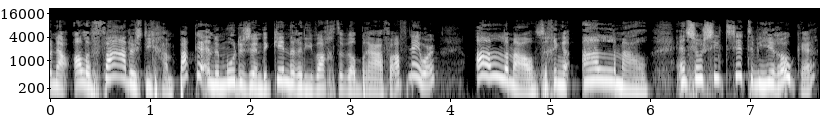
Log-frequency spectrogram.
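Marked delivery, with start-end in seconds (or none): none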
